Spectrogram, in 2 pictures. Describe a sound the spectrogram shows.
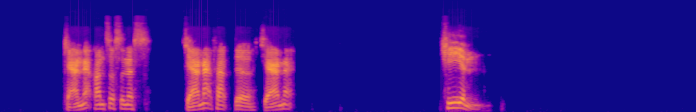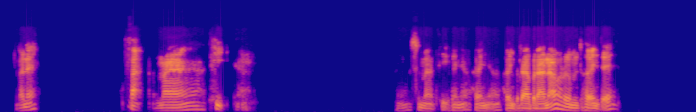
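A middle-aged man speaks calmly in short phrases, heard through an online call.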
